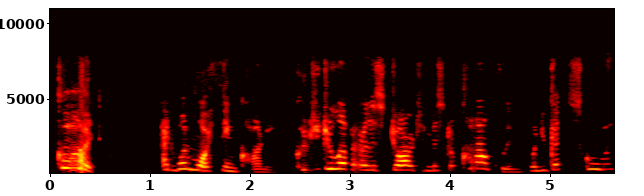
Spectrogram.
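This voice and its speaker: A woman's voice: very high voice, very animated, moderate pace, darkish tone, dry recording, exaggerated voice. A woman playing a fussy, chatty, good-natured landlady in an old-time radio comedy. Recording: dull, muffled audio.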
